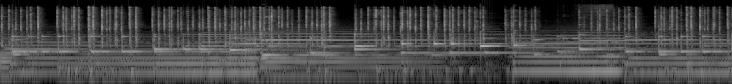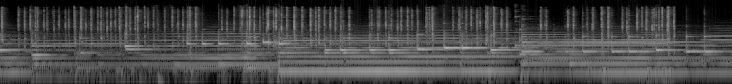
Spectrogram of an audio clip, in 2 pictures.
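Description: Keyboard-typing sound effect, a rapid run of clicks with short pauses, laid over background music of slow held chords with a low bass.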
